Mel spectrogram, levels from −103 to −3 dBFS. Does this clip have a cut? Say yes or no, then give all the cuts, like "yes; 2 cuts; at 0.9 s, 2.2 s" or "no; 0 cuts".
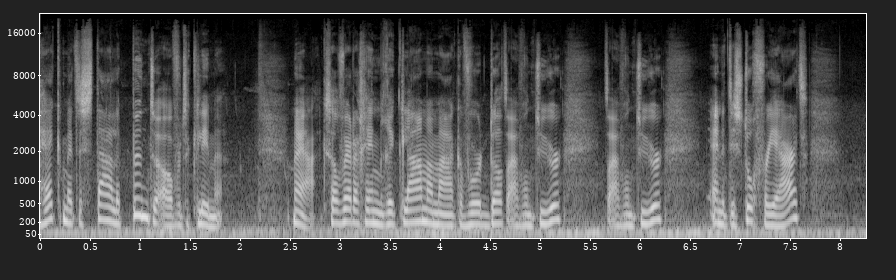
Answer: yes; 1 cut; at 5.6 s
